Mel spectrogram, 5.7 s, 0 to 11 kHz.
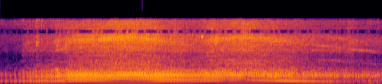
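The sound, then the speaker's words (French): A small two-cylinder engine of a racing barquette, a stock 375 cc unit modified to 348 cc, revs loudly, its throaty drone swelling, dipping and climbing again over several seconds, with no voices. “le moteur bicylindre de 375 cm3 de série est modifié pour atteindre 348 cm3.”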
